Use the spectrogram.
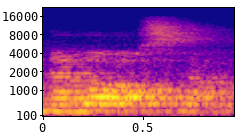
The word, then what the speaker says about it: nabobs: So company officials become nabobs. Nabobs. So N-A-B-O-B-S. N-A-B-O-B-S. Nabobs. They used to pronounce like this, nabobs.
